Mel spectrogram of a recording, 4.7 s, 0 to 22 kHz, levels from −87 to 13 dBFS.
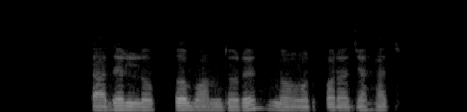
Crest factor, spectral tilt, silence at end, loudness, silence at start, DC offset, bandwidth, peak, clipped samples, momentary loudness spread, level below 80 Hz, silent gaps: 18 dB; -8 dB/octave; 0.8 s; -41 LUFS; 0.9 s; under 0.1%; 5.6 kHz; -22 dBFS; under 0.1%; 8 LU; -78 dBFS; 1.58-1.69 s, 3.21-3.25 s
